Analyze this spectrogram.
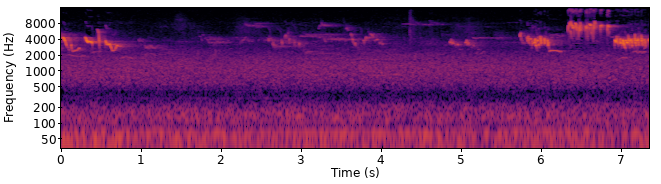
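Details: Song of a European robin in the Netherlands: a short high warbled phrase, a long gap with faint distant chirps, then a bright closing burst of very high, sharp trills and squeaks.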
